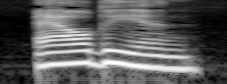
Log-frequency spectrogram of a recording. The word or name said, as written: albion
